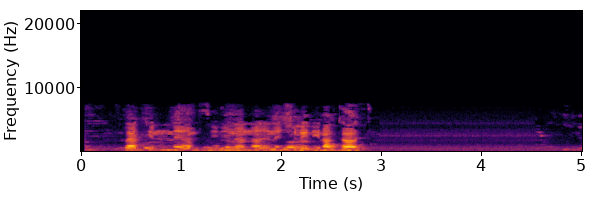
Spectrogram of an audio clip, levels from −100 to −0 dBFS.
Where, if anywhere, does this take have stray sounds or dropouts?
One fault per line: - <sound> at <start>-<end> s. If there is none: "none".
none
